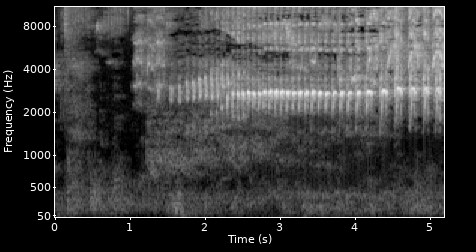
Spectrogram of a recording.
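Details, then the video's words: Song of a rufous hornero: loud, shrill notes start slowly, then accelerate into a pulsing trill that rises in volume, with another bird's high notes above and low noise in the background. "João de Barro Cantando"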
